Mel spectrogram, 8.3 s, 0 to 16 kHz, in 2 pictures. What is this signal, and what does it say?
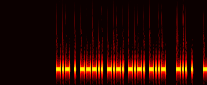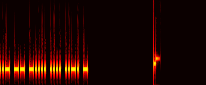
Morse code, heard as a keyed tone, about 40 wpm, 700 Hz. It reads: KE8CCX DE KM6HFT
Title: USA Callsign DE Callsign - 6 Characters - 40wpm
